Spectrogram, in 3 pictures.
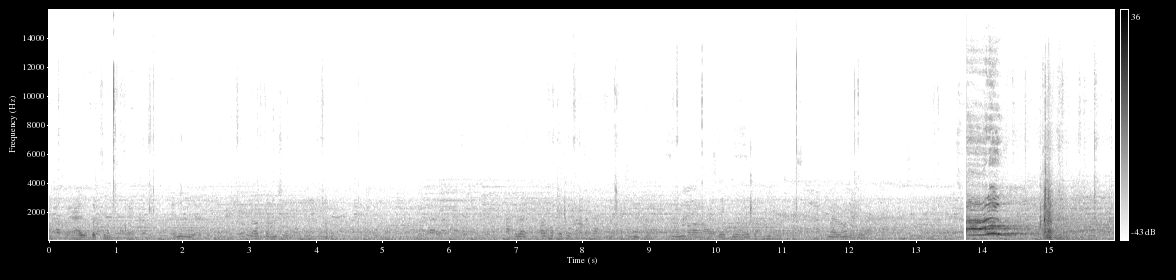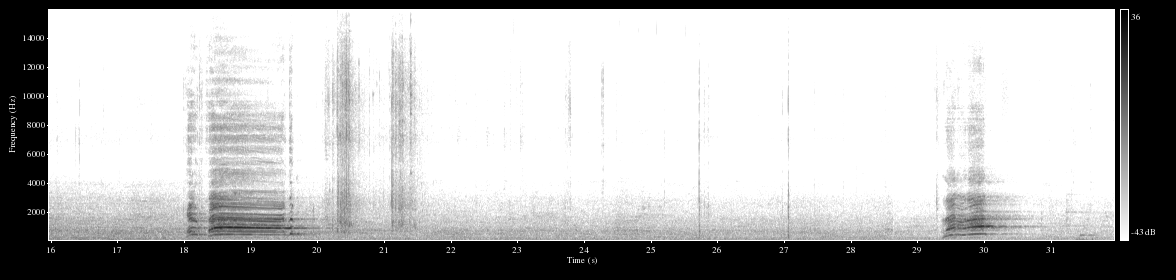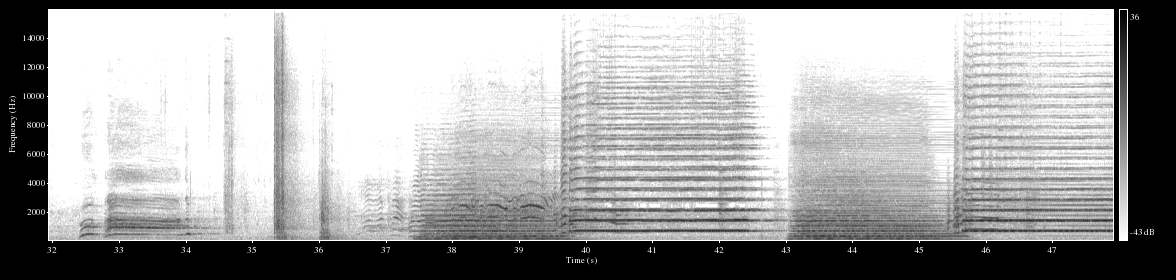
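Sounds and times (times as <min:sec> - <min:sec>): brass instrument holding high note: 0:37.4 - 0:47.9.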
